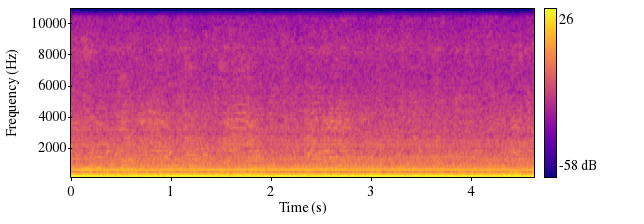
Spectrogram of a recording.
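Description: Excursion boat's engine running steadily under way, a constant drone with a steady hum over rushing water and wind noise.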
